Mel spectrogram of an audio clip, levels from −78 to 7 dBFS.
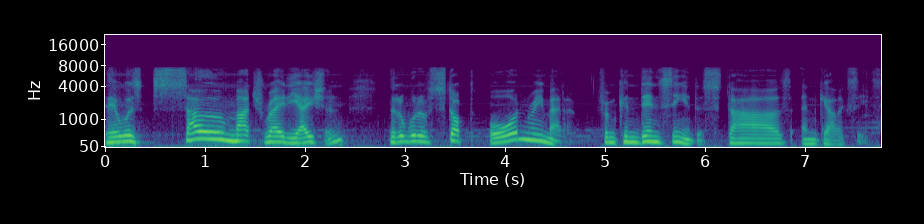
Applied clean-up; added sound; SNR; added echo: neural separator model SepFormer DNS4.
